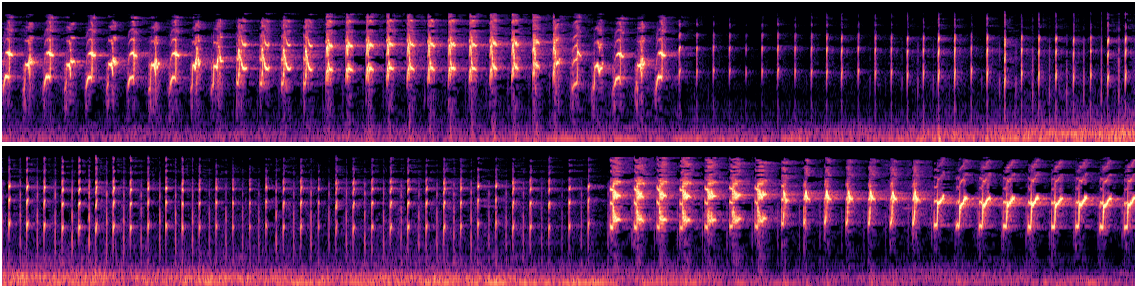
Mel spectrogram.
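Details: Sustained ngekek from a fighter lovebird summoning a rival: long runs of rapid, high, buzzy pulses, a short softer stretch in the middle, then loud again.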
